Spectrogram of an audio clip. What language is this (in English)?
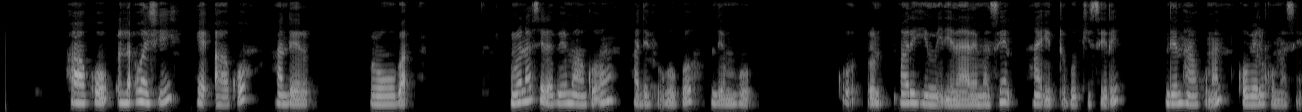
Fula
